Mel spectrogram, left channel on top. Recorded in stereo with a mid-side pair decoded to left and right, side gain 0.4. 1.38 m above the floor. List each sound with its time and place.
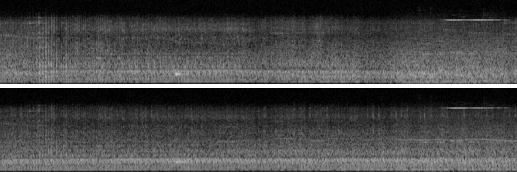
1.8 s a cowbell: 60° left, 1.3 m
3.9 s laughter: 60° left, 4 m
